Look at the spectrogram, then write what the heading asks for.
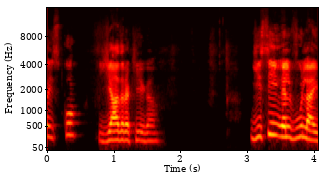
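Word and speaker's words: alveoli: जिसे हम एल्वुलाई कहते हैं। एल्बु लाई कहते हैं। इसकी स्पेलिंग क्या होती है?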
